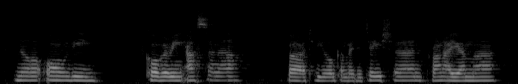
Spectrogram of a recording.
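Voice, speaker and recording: A woman speaks at a moderate pace with a fairly low pitch. Her intonation is monotone and flat. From Brazil. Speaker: yoga teacher and interviewer. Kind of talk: casual interview conversation. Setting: Instagram live video call. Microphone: poor quality due to bandwidth.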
